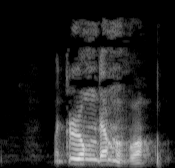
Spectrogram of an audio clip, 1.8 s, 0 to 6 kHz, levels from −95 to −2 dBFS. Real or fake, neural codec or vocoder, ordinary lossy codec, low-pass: fake; codec, 16 kHz, 16 kbps, FreqCodec, larger model; MP3, 32 kbps; 5.4 kHz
